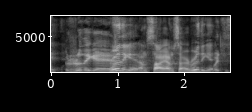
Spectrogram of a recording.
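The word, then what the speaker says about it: Rüdiger: when one of the players hit, was it Kudegar? When they made this, no, how do you say it? Rudiger.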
